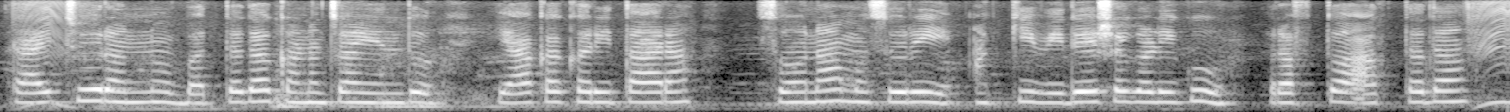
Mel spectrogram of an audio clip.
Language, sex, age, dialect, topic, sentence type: Kannada, female, 18-24, Central, agriculture, statement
